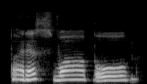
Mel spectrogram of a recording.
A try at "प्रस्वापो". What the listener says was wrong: First line after the comma, praswapo. Praswapo. You said paraswapo, praswapo.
